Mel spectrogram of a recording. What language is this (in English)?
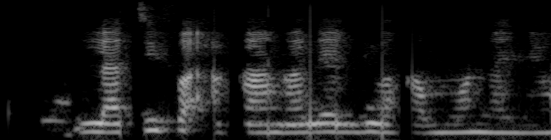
Swahili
